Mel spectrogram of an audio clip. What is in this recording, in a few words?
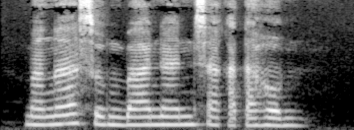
Cebuano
